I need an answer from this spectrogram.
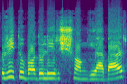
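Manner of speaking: measured verse reading with long pauses between lines; poem recitation. Acted. Reciting a self-written poem about dreams to listeners, measured poetic delivery. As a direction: recite it phrase by phrase, lifting some line endings, letting others fall.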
